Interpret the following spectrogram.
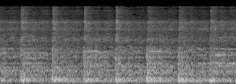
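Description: Live southern Italian folk dance music, pizzica or tarantella style, with violin and accordion over a fast steady tambourine beat of about three strokes a second.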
